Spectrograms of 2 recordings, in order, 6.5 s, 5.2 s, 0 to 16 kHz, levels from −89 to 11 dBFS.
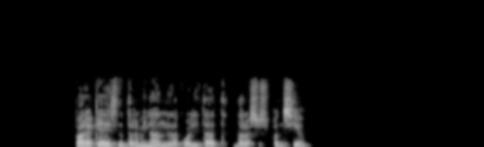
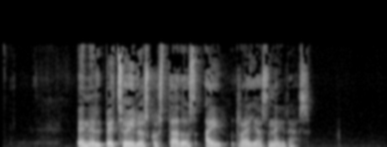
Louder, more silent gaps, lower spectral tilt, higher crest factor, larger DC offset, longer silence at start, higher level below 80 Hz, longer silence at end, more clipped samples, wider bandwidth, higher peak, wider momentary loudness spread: second, -21 LUFS vs -18 LUFS; first, 3.04-3.11 s vs none; about the same, -5 dB/octave vs -4 dB/octave; about the same, 20 dB vs 18 dB; neither; about the same, 1 s vs 1.05 s; about the same, -60 dBFS vs -62 dBFS; first, 2.35 s vs 1.05 s; neither; second, 7.6 kHz vs 11.5 kHz; about the same, -4 dBFS vs -2 dBFS; second, 8 LU vs 11 LU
